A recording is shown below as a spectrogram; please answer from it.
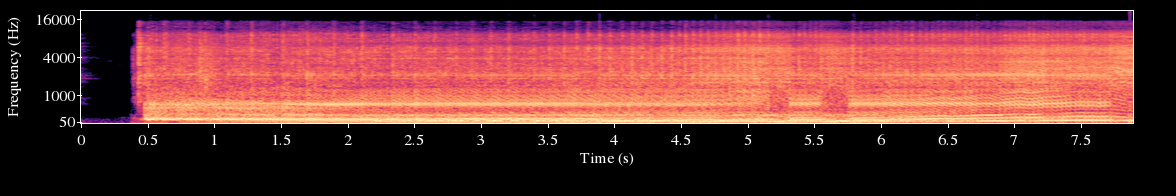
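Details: Husqvarna 359 chainsaw that sat two years, after a carb kit and fresh fuel mix: strong, steady two-stroke buzz that blips cleanly on the throttle with no stumbling; running healthy.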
